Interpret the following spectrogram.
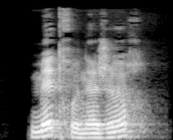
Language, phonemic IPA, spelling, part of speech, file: French, /mɛ.tʁə.na.ʒœʁ/, maître-nageur, noun, LL-Q150 (fra)-maître-nageur.wav
- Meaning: 1. swimming instructor, swimming trainer, swimming coach 2. lifeguard (attendant employed to save swimmers in trouble or near drowning)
